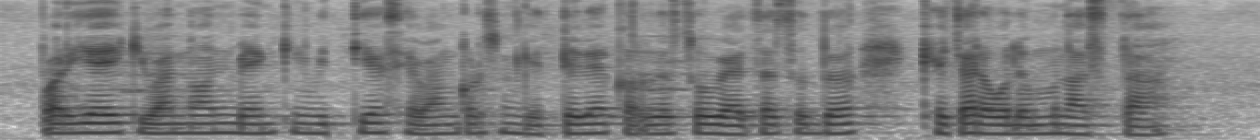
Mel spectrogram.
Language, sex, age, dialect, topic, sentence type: Marathi, male, 18-24, Southern Konkan, banking, question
